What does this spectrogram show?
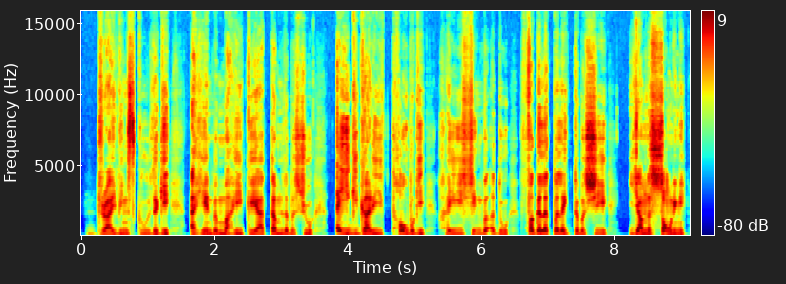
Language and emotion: Manipuri, angry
